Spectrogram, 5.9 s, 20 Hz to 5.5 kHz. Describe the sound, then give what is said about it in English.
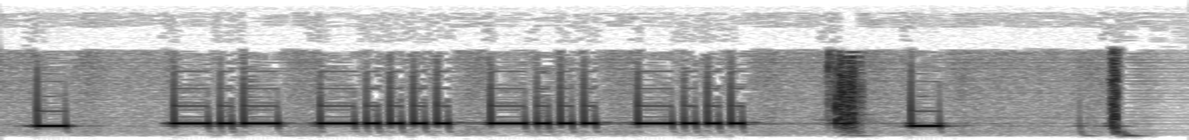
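Loud, steady-pitched Morse code beeps of a repeater identification tap out the call sign K6BB in several quick groups of short and long tones, followed by a couple of brief crackling bursts of static. No one speaks. “On KF6Q Tech Tuesday in the group, and if you knew Morse code, you would know that just typed out K6BB.”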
